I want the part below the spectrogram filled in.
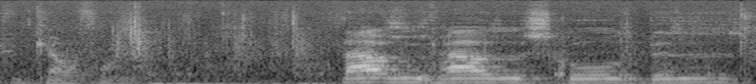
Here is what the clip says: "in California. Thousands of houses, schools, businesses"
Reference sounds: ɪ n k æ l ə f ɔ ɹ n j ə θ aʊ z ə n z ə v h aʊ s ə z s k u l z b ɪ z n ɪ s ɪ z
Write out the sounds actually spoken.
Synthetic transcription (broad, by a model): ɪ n k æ l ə f ɔ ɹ n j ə θ aʊ z ə n z ə v h aʊ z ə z s k u l z b ɪ z n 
